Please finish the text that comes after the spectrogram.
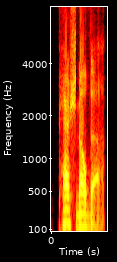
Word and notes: pêche Melba: American English

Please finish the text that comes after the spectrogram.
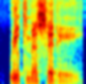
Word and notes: rhythmicity: American English

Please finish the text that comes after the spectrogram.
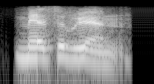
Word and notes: mezereon: Indian

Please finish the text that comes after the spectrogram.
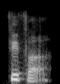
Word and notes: FIFA: Indian

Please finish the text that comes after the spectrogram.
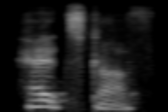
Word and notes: headscarf: Indian

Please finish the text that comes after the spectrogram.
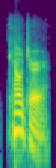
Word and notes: counter: American English

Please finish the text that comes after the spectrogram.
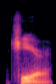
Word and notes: cheer: American English

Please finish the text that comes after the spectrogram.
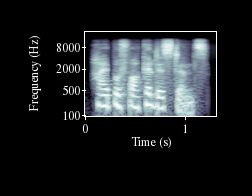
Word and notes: hyperfocal distance: Indian

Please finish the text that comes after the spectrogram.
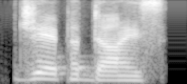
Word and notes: jeopardize: Indian

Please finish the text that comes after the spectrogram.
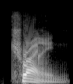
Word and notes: trine: American English

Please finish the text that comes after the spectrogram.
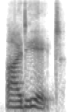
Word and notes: ideate: Indian

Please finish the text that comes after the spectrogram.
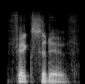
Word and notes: fixative: American English

